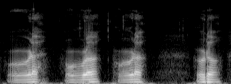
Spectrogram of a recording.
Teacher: this R is pronounced as like trilled or rolled R, where when we pronounce this sound, so actually the tongue curls and touch at the alveolar ridge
